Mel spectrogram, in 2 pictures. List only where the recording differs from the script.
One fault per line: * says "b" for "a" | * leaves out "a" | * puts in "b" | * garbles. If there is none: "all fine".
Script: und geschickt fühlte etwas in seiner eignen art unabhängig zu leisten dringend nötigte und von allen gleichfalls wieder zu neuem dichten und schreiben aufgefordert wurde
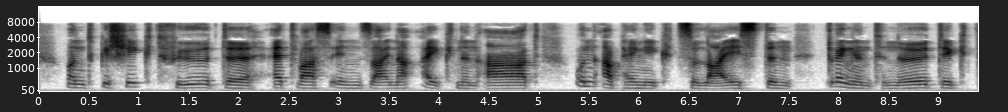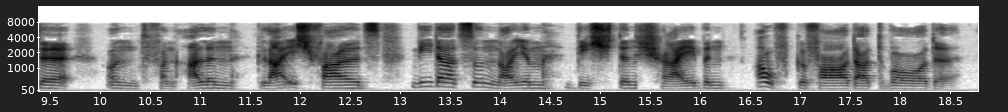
* leaves out "und"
